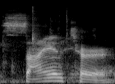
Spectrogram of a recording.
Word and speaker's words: scienter: do you spell that s c i e SCI scienter like science except T um can I intervene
